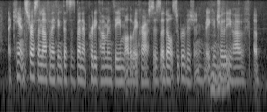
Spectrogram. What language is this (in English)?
English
